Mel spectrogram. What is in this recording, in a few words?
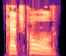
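"catch cold", British English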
